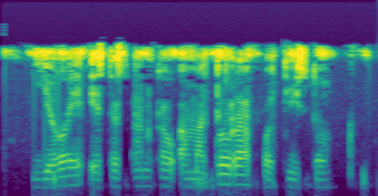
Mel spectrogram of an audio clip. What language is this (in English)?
Esperanto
